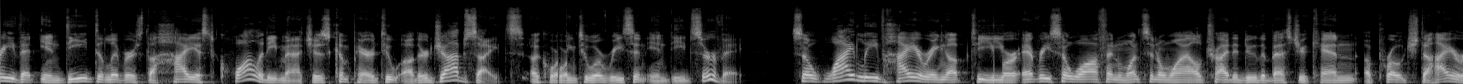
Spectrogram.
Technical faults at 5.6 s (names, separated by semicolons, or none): repeated buffer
